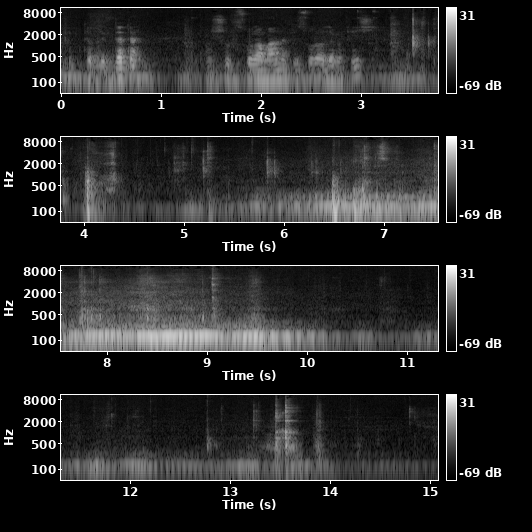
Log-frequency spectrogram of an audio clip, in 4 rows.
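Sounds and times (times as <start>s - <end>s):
clicks and rustles of handling: 3.2s - 7.0s
low rumble: 5.6s - 13.4s.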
